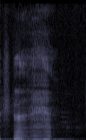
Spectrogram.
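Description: A single loud, exaggerated breath drawn through the nose, lasting under a second with a voiced, groaning edge, followed by a quiet hum of room tone.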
